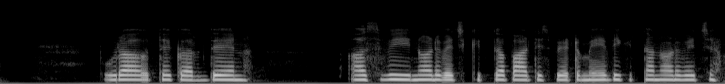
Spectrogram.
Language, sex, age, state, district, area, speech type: Dogri, female, 18-30, Jammu and Kashmir, Reasi, rural, spontaneous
